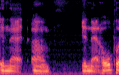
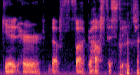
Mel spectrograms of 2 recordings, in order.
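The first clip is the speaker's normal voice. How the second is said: mock crowd grumble; 5 semitones lower, 5 dB quieter, slower than usual. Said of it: "they're just like".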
